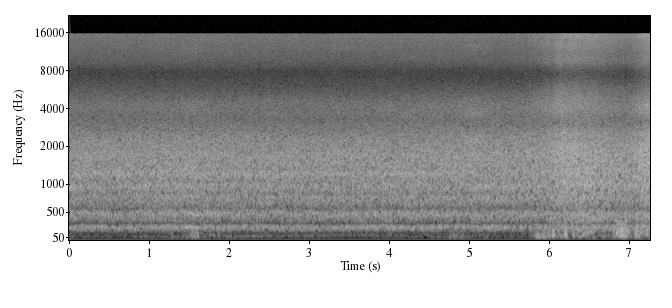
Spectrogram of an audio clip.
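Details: Honey bee swarm, 2 June 2019. The swarm had settled on a small tree and the bees are being coaxed inside to their queen. A steady, massed droning hum runs throughout, with some low rumbling handling noise near the end.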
